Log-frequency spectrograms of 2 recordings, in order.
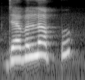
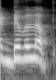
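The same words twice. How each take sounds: First: "डेवलप" with an e in the first syllable; पहला उच्चारण. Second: "डेवलप" said quicker, with a short i first; दूसरा उच्चारण. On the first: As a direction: say "डेवलप" as "DEV-lap". ("डेवलप" की शुरुआत "डेव" से) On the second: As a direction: say "डेवलप" as "di-VLAP". ("डेवलप" को "डिवलप" बोलें) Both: Shown as a demonstration. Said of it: "दोनों तरीके से pronounce".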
